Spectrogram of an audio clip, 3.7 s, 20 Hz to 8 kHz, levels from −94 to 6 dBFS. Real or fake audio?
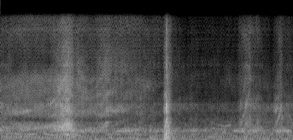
fake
